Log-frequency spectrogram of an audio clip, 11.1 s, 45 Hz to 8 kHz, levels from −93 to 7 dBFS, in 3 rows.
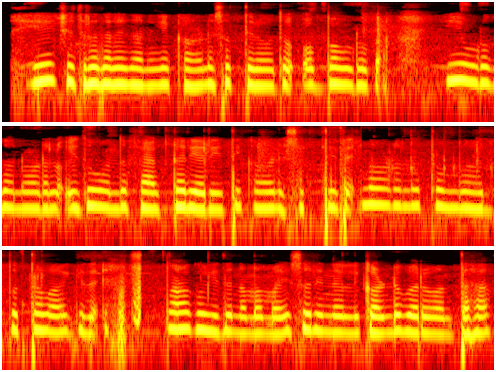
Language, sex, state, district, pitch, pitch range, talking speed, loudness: Kannada, female, Karnataka, Mysore, 235 Hz, 225-250 Hz, 125 wpm, -18 LUFS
